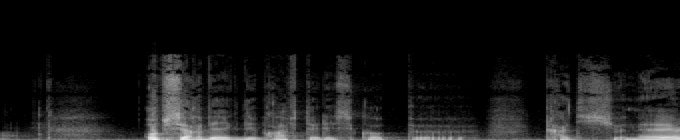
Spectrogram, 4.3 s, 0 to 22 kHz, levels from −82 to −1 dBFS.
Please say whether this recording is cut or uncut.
uncut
